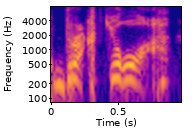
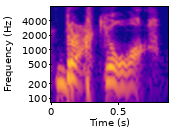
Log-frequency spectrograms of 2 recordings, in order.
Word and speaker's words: Dracula: for the 1897 novel Dracula according to the study and that is the only way you can say Dracula is just like that if you say it any other way you're saying it wrong and now and I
